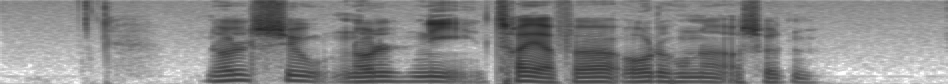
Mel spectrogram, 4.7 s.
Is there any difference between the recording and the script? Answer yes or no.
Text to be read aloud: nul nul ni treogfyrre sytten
yes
